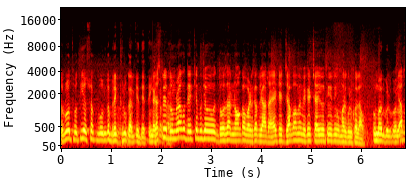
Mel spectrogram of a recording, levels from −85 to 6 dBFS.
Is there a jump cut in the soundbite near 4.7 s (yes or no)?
no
